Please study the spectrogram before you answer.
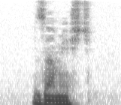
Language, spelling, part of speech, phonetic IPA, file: Polish, zamieść, verb, [ˈzãmʲjɛ̇ɕt͡ɕ], LL-Q809 (pol)-zamieść.wav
